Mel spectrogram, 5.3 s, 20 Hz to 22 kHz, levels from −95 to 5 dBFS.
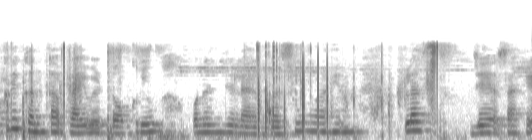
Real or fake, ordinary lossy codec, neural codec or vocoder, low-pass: real; none; none; 7.2 kHz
